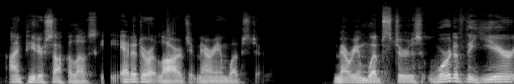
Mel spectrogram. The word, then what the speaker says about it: Merriam-Webster: Okay, Brother, sa atong nakita, Klaro kay Reb nga ang proper nga pronunciation is Merriam-Webster Dictionary. o nakita nato ang uban Mirayam.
